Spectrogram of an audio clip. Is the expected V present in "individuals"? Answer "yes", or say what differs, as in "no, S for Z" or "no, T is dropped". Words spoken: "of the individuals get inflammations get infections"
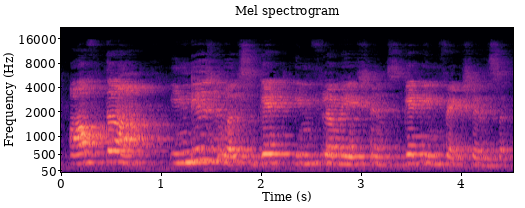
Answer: no, V is dropped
